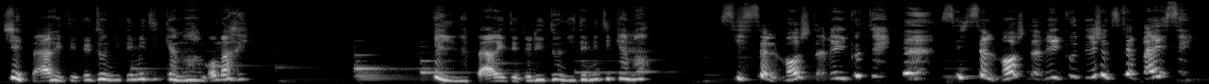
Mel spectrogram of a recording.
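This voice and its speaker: An actress dubbing a distraught young wife who feels used and ashamed, speaking through sobs in a film. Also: female voice, mid-range voice, moderate pace, pauses often, a little mellow, husky, faint music behind, natural voice. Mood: weeping despair. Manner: sobbing, pleading. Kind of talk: dubbed film acting.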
